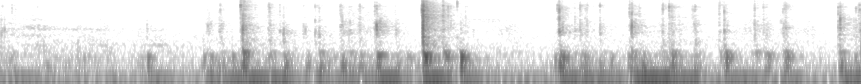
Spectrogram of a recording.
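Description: Typing on a computer keyboard: quiet for about a second, then a quick run of irregular key clicks as a command is typed.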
